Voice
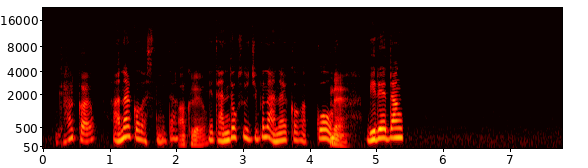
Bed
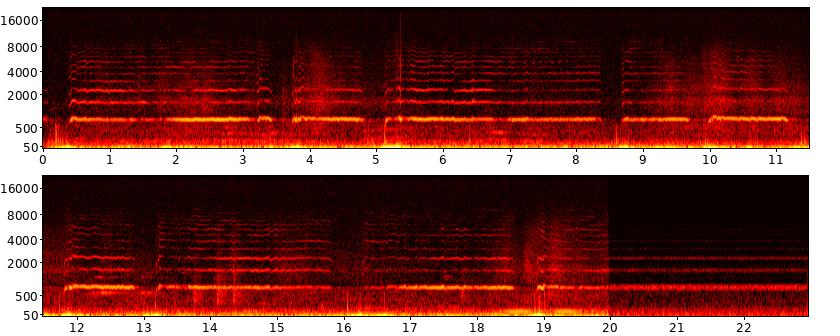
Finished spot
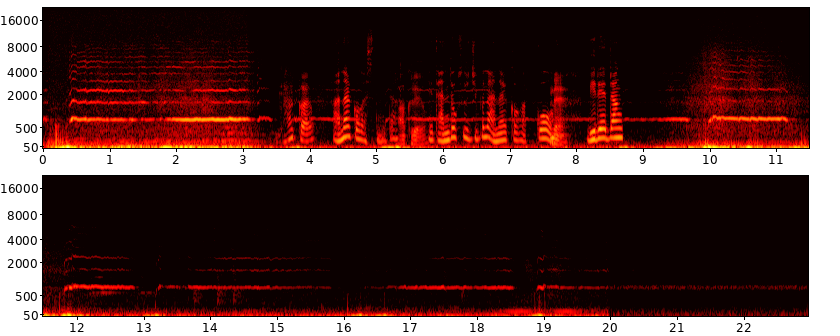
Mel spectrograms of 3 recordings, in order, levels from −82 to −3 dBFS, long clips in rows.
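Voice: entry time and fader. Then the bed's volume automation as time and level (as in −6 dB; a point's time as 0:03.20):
3.30 s, −4.0 dB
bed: 0:03.06 −2 dB
0:03.38 −21 dB
0:09.21 −21 dB
0:09.87 −4 dB
0:10.78 −4 dB
0:12.81 −20 dB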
